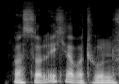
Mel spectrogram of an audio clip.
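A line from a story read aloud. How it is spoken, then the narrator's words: Plain question. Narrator (German): fragte Alice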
